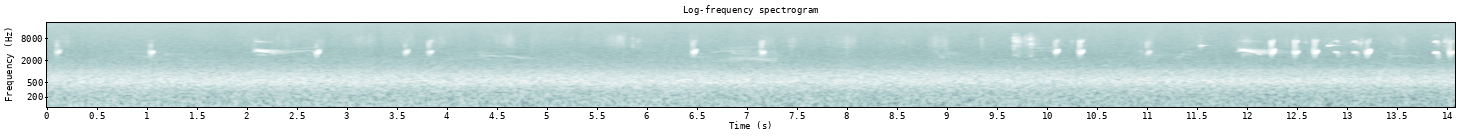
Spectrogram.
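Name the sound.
wild bird calling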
